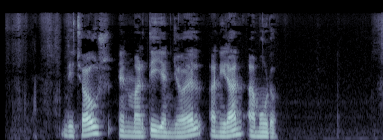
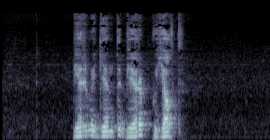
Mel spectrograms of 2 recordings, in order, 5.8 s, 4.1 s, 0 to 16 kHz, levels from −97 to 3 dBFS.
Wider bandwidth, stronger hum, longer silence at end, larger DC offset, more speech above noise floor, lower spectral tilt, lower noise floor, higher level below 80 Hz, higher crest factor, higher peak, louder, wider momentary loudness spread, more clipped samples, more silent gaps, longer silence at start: about the same, 11.5 kHz vs 11.5 kHz; neither; second, 0 s vs 1.35 s; neither; about the same, 47 dB vs 47 dB; about the same, -6 dB/octave vs -6 dB/octave; about the same, -71 dBFS vs -71 dBFS; second, -60 dBFS vs -54 dBFS; about the same, 20 dB vs 22 dB; second, -8 dBFS vs -4 dBFS; about the same, -25 LUFS vs -24 LUFS; first, 10 LU vs 5 LU; neither; neither; second, 0.25 s vs 1.1 s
